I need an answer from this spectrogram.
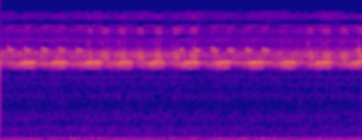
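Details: Deepening autumn sounds from crickets and other insects under a streetlight, shrill sustained trilling that rises and falls in even pulses about twice per second, with low rumble beneath.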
